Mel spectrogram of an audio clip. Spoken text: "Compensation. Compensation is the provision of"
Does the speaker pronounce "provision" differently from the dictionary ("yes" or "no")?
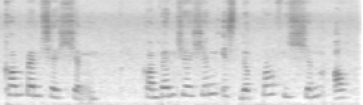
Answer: yes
